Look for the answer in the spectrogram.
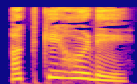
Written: ಅಕ್ಕಿಹಿಟ್ಟು

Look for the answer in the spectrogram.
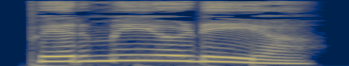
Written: ಪೆರ್ಮೆಯೊಡೆಯ

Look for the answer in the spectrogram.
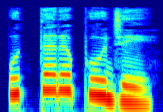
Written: ಉತ್ತರಪೂಜೆ

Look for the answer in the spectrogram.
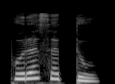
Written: ಪುರಸತ್ತು

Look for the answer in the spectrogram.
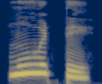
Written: ಮೈವಡೆ

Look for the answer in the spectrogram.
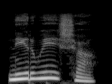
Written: ನಿರ್ವಿಷ

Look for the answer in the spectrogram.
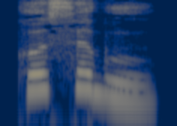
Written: ಕೊಸಕು

